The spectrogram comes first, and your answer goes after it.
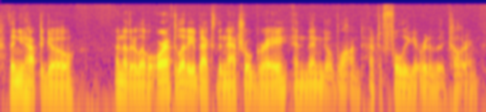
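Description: A man talks at a very fast pace in a very deep, low pitch with vocal fry and ordinary pitch variation. The recording is very clean with a silent background. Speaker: podcast host. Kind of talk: casual chat.

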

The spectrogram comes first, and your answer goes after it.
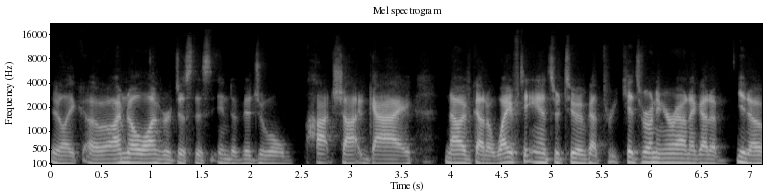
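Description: Fairly quick in pace, a man speaks in an ordinary speaking voice at a medium pitch. His intonation stays fairly even. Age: 40s. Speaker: web designer and entrepreneur. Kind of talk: interview.

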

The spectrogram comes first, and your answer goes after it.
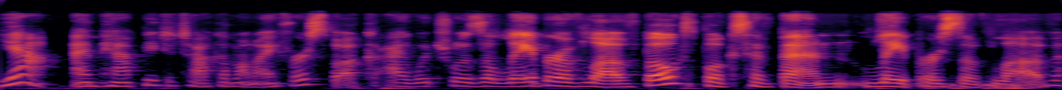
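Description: Recorded very cleanly with a silent background, a woman with an American accent and a fairly low pitch speaks at a fairly quick pace with hardly any pauses, very wide pitch swings, big swings in loudness and vocal fry. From Wisconsin. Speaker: author. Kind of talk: interview.

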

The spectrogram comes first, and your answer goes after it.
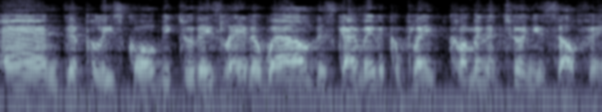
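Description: Over noticeable background noise, a man speaks with a strong Brooklyn accent. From Brooklyn, New York City. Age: 50s. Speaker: political candidate and community activist. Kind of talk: interview, passionate campaign talk. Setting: phone call. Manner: blunt, animated.

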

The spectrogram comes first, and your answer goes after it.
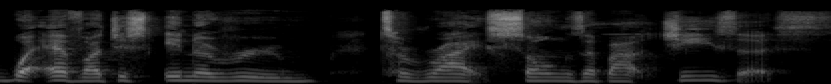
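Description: A woman with a London accent speaks at a very slow pace in a fairly low pitch. Her intonation stays fairly even against a quiet background. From London, England. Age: 20s. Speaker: gospel singer and songwriter. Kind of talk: casual interview.

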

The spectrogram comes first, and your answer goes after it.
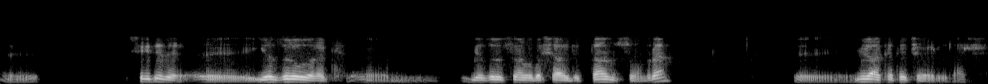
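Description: A man's medium-pitched voice at a fairly slow pace, with long, frequent pauses, big swings in loudness and ordinary pitch variation. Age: 60s. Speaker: retired judge. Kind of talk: interview. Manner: halting, many fillers.

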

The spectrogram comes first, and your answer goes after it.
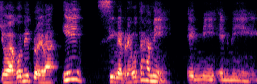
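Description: The pace is very slow as this man talks. His pitch swings very widely from low to high. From Venezuela, Caracas. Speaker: voice actor. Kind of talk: interview. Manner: calm, friendly.

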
